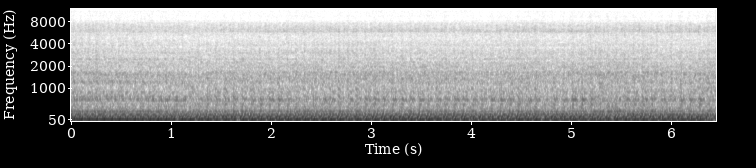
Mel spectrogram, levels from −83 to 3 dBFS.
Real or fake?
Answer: fake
